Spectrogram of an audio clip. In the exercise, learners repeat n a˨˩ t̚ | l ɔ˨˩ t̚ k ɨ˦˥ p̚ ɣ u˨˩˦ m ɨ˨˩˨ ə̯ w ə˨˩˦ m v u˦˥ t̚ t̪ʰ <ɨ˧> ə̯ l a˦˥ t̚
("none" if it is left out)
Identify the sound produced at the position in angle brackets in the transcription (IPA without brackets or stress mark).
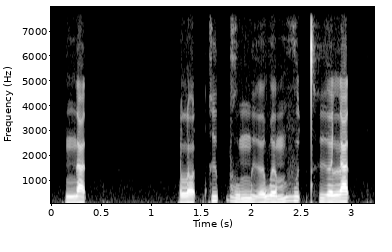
ɨ˧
